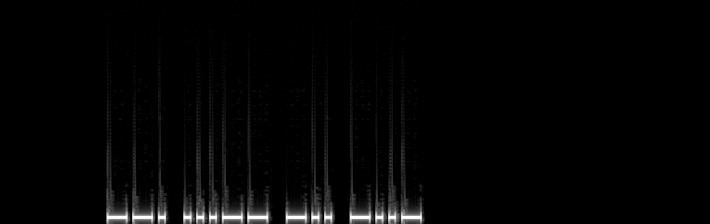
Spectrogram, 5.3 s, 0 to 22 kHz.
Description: Morse code, heard as a keyed tone, about 25 wpm, 700 Hz. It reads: G3DX
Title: DXCC-100 Call Signs - 4 Characters - Repeated 2x - 25wpm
